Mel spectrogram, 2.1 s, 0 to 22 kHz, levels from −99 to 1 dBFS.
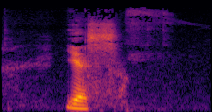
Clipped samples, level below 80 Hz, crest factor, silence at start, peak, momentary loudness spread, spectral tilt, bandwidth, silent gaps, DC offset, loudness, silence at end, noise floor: under 0.1%; -70 dBFS; 24 dB; 0.65 s; -6 dBFS; 21 LU; -4 dB/octave; 16.5 kHz; none; under 0.1%; -26 LUFS; 0.85 s; -64 dBFS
